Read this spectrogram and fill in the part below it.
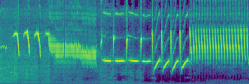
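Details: Canary singing as a tutor for young or non-singing canaries: falling whistled sweeps, a sustained rolling tone, a run of pure steady notes with sharp upstrokes, then a fast rhythmic buzzy trill to the end; faint low hum throughout.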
